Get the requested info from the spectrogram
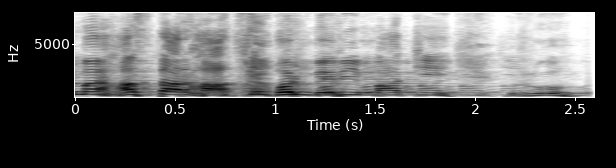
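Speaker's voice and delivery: ordinary talk, nothing marked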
